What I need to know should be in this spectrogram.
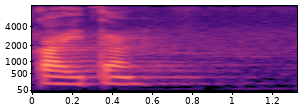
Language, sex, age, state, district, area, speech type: Goan Konkani, female, 18-30, Goa, Murmgao, rural, spontaneous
